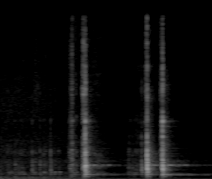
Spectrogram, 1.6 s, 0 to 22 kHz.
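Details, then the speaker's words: Drevo Calibur V2 mechanical keyboard: keystrokes leave a thin metallic ringing reverberation across the whole board. Key ping, probably from how the backplate is secured (suspected). "a metallic reverberation now probably has something to do with the backplate the way it's secured maybe it's quite a bit of pinging all across the board"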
